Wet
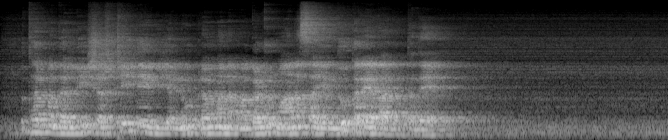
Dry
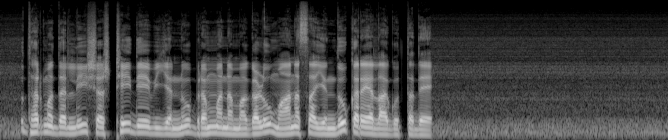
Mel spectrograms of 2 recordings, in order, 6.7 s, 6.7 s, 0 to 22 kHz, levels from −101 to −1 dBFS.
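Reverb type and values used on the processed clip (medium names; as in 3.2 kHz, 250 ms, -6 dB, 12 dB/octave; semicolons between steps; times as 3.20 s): two-slope reverb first 0.96 s, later 3 s, DRR -6.5 dB; trim -7.5 dB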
